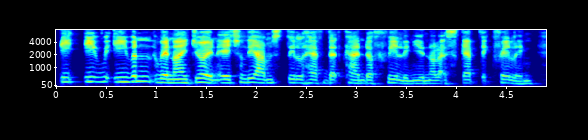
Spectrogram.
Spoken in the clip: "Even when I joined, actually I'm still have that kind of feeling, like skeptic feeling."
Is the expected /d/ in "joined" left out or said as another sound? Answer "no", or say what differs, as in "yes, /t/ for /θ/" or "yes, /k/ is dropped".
yes, /d/ is dropped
